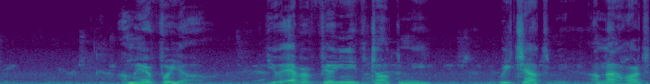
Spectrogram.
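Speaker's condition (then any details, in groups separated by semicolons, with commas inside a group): Traumatic brain injury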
